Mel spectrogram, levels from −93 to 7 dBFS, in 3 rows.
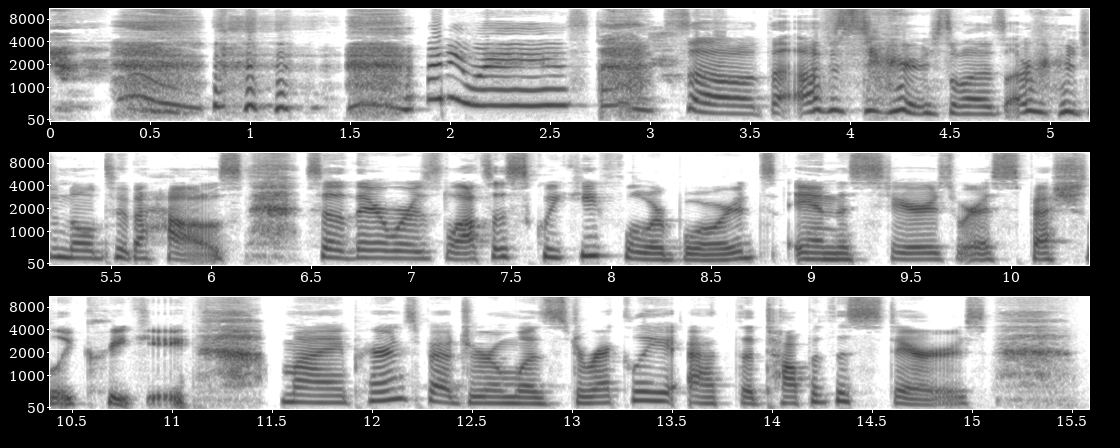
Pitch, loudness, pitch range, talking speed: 235 Hz, -24 LUFS, 190-320 Hz, 125 wpm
